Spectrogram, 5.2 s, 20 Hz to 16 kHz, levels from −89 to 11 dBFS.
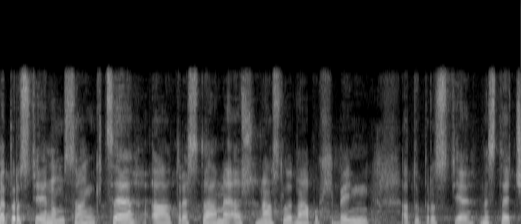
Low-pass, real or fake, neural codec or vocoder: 10.8 kHz; fake; codec, 24 kHz, 3 kbps, HILCodec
